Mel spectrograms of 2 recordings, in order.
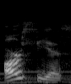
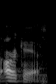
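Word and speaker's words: Arceus: H and if you and the thing is if you have that event Arus AR sorry it's Archus actually it's Archus because we learned that in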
